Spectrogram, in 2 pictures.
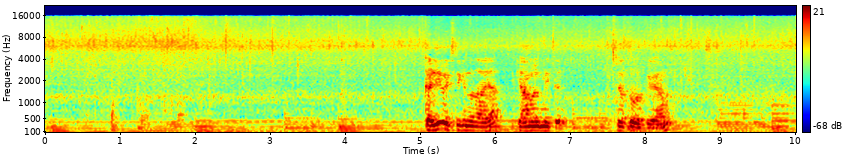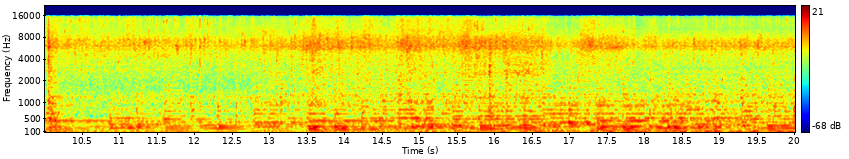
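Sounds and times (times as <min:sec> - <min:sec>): meat sizzling in hot oil: 0:00.0 - 0:20.0
wooden spoon stirring: 0:13.0 - 0:19.0.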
